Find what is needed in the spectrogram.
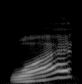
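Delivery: high, rising mock "What?"; deaf drunk woman. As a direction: imitate a drunk who missed every word. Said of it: "a deaf, drunk Filipino lady".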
